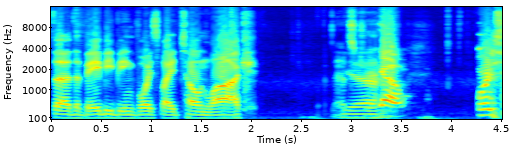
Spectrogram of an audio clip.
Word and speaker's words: Tone Loc: I think it's Tone Loc. I'm pretty sure it's Tone Loc. Yeah, Tone Loc. The bar over it, the O would give it a long O sound.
